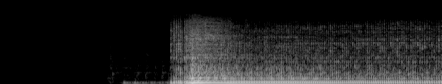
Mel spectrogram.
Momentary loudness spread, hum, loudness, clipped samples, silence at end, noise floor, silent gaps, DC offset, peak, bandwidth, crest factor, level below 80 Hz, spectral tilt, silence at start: 9 LU; none; -24 LUFS; under 0.1%; 0 s; -79 dBFS; none; under 0.1%; -4 dBFS; 9.8 kHz; 20 dB; -28 dBFS; -6.5 dB/octave; 1.7 s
